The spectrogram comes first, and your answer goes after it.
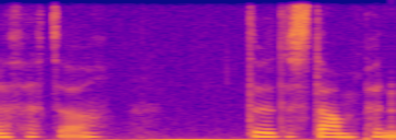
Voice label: "stamp", Welsh

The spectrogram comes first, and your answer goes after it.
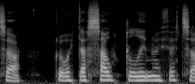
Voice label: "sawdl", Welsh

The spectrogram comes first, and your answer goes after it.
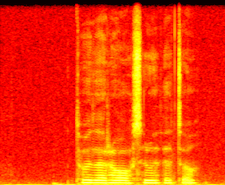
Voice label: "rhos", Welsh

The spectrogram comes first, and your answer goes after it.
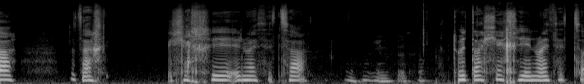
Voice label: "llechu", welsh

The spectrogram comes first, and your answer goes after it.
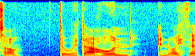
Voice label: "hwn", Welsh

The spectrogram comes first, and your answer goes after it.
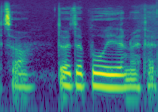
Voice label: "blwydd", Welsh

